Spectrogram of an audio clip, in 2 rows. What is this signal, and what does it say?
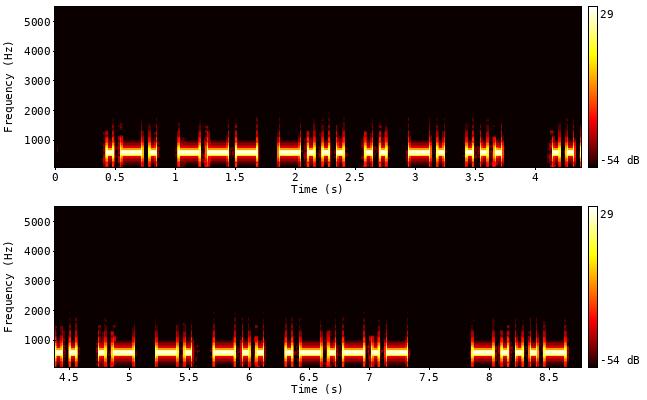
Morse code, heard as a keyed tone, about 20 wpm, 600 Hz. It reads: ROBINS HAND. <BT>
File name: cw-books / winnie-the-pooh / winnie-20wpm-page-0043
